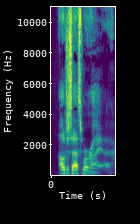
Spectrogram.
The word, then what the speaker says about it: Moriah: Dude, it's spelled M-O-R-I-A-H. – I know. I keep calling How do you announce that? – Like Moira, enunciate but that. It's Mariah.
